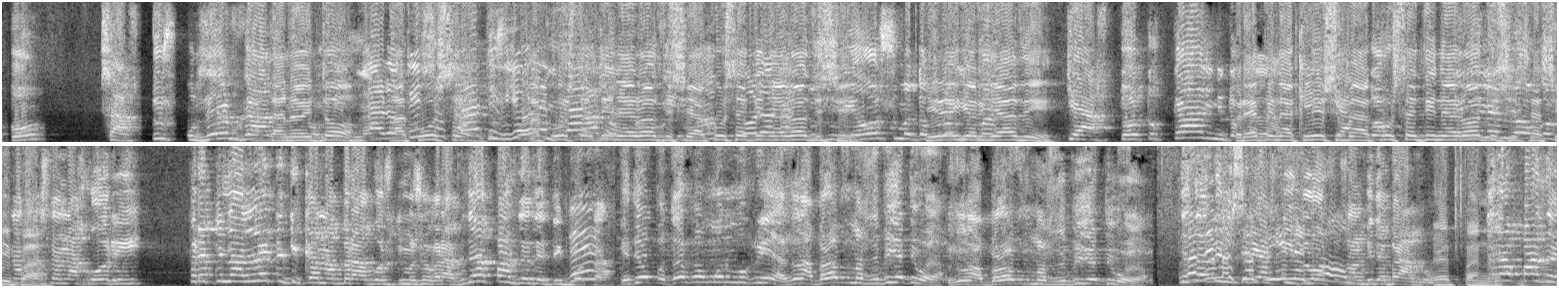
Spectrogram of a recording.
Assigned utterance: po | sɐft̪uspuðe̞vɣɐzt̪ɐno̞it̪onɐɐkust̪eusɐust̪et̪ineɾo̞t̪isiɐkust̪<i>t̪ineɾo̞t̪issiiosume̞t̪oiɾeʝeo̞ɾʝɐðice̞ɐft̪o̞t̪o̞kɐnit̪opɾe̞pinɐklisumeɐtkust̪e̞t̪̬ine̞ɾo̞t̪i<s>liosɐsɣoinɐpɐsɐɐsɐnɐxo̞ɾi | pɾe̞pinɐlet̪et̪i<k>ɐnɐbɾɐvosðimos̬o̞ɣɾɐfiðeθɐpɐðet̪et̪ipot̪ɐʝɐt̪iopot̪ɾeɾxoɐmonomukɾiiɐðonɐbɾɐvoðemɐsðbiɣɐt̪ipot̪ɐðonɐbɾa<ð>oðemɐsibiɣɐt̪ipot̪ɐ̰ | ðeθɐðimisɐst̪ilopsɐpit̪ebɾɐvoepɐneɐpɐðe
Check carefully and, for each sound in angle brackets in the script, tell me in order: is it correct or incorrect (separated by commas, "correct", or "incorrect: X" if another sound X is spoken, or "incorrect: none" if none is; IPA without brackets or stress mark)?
incorrect: e, correct, correct, incorrect: v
